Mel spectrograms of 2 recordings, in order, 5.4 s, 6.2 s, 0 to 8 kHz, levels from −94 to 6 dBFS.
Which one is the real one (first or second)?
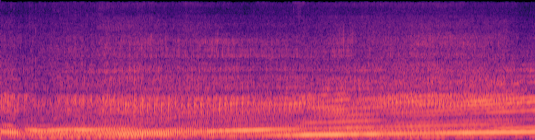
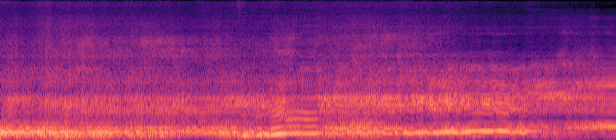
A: first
